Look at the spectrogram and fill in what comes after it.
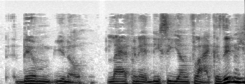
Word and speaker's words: DC Young Fly: And those dudes, so is it DC Young Fly? – Uh-huh.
